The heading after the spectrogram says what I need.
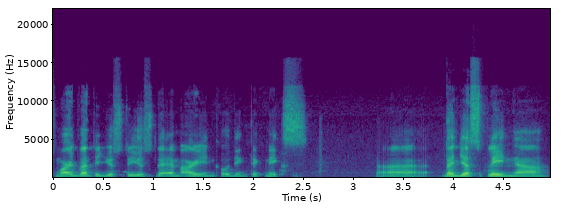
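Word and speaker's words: M-ary: So, dili na siya Mary, ha? MRE. Kung gusto niyo ibulag ang duha, so nice space between sa pag-pronounce sa M o RE.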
